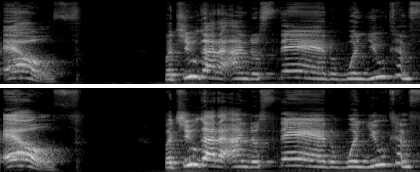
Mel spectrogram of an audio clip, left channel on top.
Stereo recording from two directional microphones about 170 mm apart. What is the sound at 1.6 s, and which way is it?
A woman's voice, 25° left (ahead or behind).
